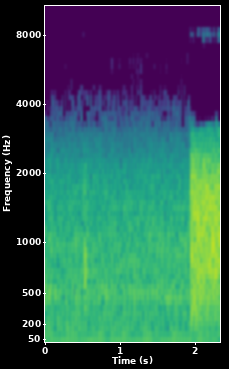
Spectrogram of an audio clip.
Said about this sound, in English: Oh, that was some shot. Well, a tire doesn't stand much chance against a bullet made to stop an elephant.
